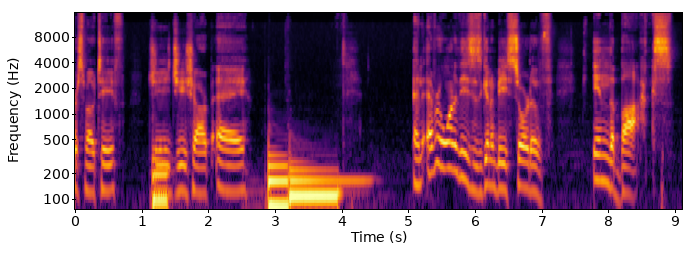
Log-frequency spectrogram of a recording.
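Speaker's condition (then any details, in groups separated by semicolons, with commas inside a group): No condition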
